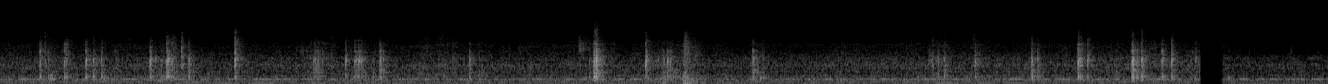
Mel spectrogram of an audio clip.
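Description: A metal fork mashing and stirring the soft flesh of smoked acorn squash halves in an aluminium foil pan, with irregular clicks and scrapes of the fork against the tongs and the pan; the sharpest click comes about halfway through. A steady low hum runs underneath, and the sound cuts out for a moment near the end.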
